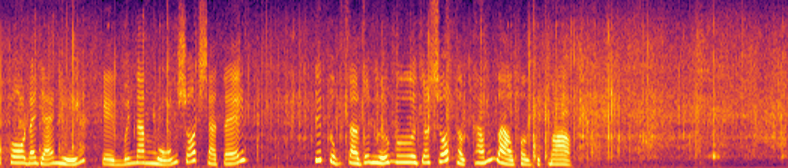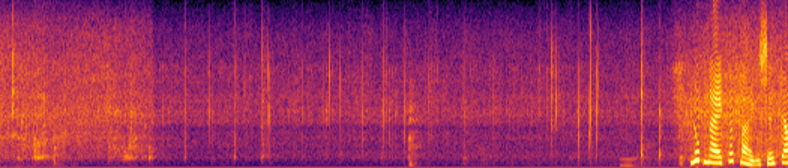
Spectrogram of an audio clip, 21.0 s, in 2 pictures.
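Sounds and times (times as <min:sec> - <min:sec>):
meat sizzling: 0:00.0 - 0:21.0
pops and crackles: 0:00.0 - 0:21.0
utensil stirring and scraping pot: 0:07.0 - 0:12.6, 0:19.2 - 0:21.0.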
